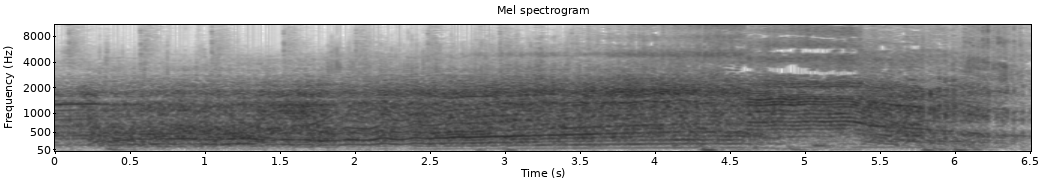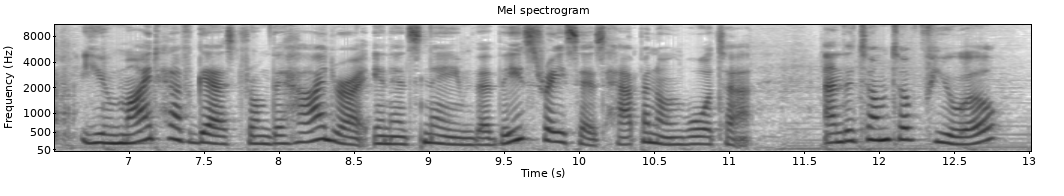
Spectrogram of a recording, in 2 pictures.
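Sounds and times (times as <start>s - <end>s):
boat engine at full throttle: 0.0s - 6.7s
music: 0.0s - 13.0s.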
